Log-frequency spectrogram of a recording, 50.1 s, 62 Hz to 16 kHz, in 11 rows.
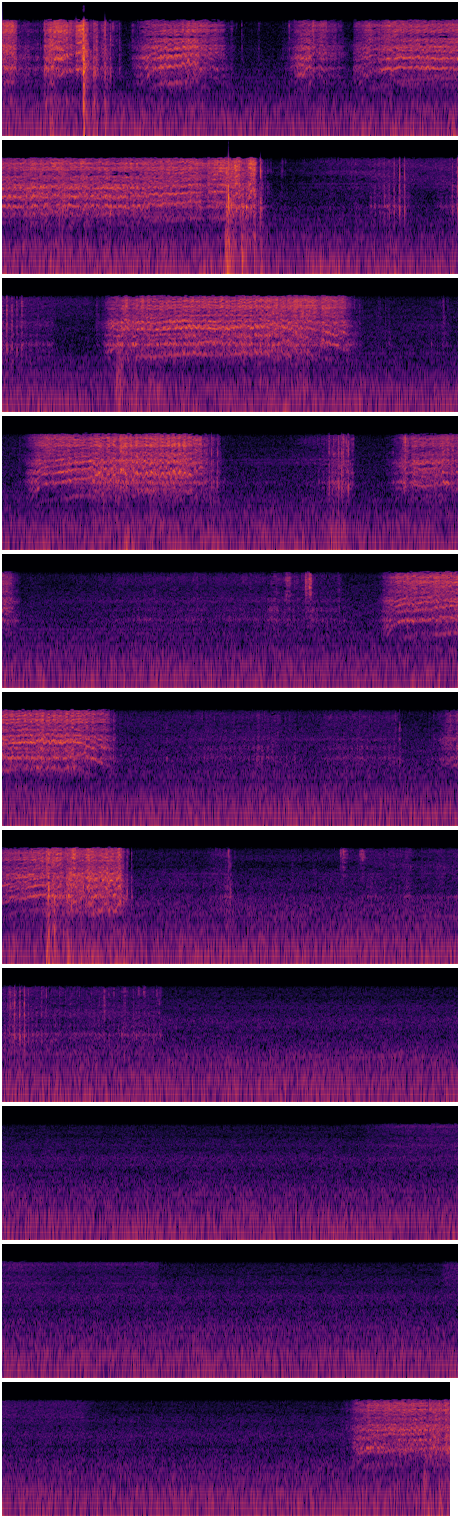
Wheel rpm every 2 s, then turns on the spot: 100, 50, 160, 80, 20, 130, 40, 100, 30, 20, 20, 110, 20, 70, 40, 20, 10, 0, 0, 0, 0, 0, 0, 0, 60.
12-14 18-20 24-26 28-34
